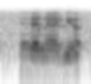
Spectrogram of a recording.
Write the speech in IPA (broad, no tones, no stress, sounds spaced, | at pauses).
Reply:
ɦ ɛ l ɛ̃ lʲ ɐ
